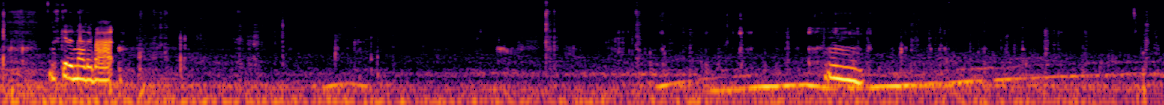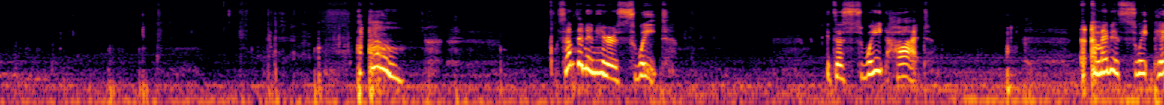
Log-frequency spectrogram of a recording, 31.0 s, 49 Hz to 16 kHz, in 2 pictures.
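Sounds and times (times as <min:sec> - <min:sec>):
person chewing crunchy food: 0:00.0 - 0:00.7, 0:01.3 - 0:20.4, 0:28.0 - 0:29.9.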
